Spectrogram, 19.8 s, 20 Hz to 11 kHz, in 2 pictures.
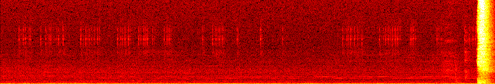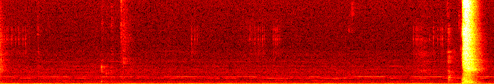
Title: sneezing1 HD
